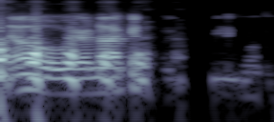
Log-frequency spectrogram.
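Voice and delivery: fast, high mock parent refusal; imitating parents flatly refusing. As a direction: rattle off the parents' no in a put-on voice.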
